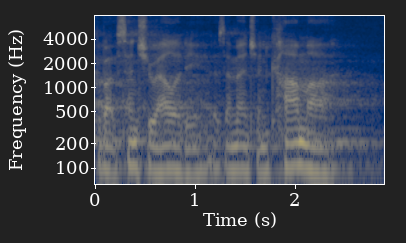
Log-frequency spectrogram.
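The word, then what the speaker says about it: kāma: sensuality as I mentioned Kama with a long a in uh in Pali and so the renunciation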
